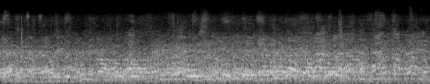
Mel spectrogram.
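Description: Several people talking at once close by: steady crowd chatter with overlapping voices.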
